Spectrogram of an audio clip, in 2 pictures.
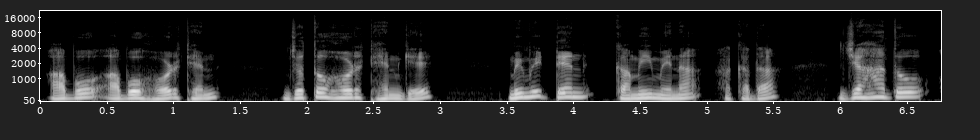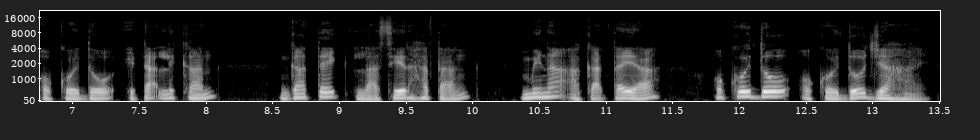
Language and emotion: Santali, neutral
